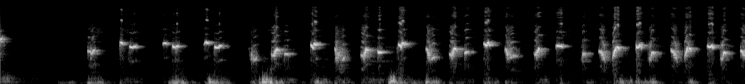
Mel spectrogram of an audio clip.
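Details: Caged female oriental magpie-robin in breeding condition, calling for a male. A steady stream of short, clear whistled notes, several each second, with soft low thumps beneath.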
